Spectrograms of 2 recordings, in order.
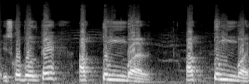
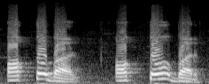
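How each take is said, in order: First: अक्टूबर said as aktumbar with an added m; mock wrong reading. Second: अक्टूबर said as oktobar, no m; correct pronunciation. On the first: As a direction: imitate schools saying अक्टूबर with an m. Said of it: "उनको क्या सिखा रहे हैं". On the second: Shown as a demonstration. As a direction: say अक्टूबर cleanly as English October. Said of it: "तो इसको क्या बोलते हैं".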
